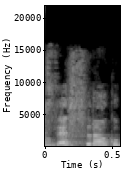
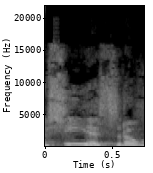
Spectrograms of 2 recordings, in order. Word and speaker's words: CES: 세스라고 발음 안 하더라고요. 세스인가 했더니 미국 그러니까. 사람들 그냥 CES라고 하더라고요. 그러니까.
